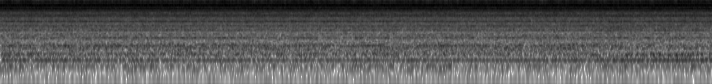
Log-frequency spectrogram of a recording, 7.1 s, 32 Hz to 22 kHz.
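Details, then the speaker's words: 1965 Fedders Weather Wheel 12000 BTU air conditioner, first spring 2023 startup: steady even hum with constant low tone and smooth airflow hiss, no knocks or rattles; suction cold, discharge hot, air ice cold. Running healthy. "She is as happy as anything, guys. Just listen to that beautiful sound."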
